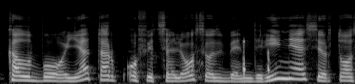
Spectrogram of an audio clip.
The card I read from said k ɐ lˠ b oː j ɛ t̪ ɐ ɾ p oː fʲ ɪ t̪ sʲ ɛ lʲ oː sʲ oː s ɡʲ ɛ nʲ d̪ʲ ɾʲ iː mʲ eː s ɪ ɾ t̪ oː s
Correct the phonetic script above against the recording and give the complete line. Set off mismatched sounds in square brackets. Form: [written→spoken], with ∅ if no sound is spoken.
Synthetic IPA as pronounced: k ɐ lˠ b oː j ɛ t̪ ɐ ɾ p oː fʲ ɪ t̪ sʲ ɛ lʲ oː sʲ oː s [ɡʲ→bʲ] ɛ nʲ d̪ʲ ɾʲ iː [mʲ→nʲ] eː s ɪ ɾ t̪ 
